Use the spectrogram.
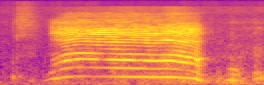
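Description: A single bleat from a little sheep, a clear, sustained, fairly faint call lasting under a second, heard alone.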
